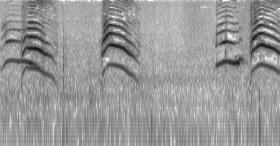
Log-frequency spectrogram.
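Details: Kitten mews meant to attract cats: four clear, harmonic meows, each arching up then sliding down, spaced about a second apart with quiet gaps between.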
